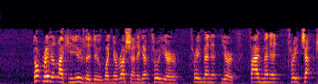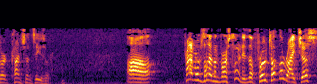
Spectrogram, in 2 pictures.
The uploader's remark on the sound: Ketha Heights Baptist Church ~ Live Broadcast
